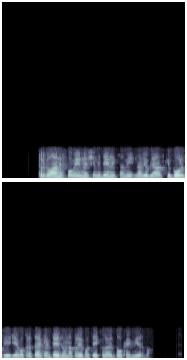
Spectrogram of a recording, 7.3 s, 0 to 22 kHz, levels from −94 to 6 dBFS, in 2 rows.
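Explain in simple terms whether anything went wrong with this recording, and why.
Nothing went wrong here: the speech simply has the narrow, boxy sound of ordinary G.711 telephone coding, which trims away the higher frequencies just as any landline call does.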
